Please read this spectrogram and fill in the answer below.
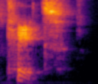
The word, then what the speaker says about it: K8s: Exception to this is K8S, a common abbreviation for Kubernetes, which a lot of folks pronounce Kates.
